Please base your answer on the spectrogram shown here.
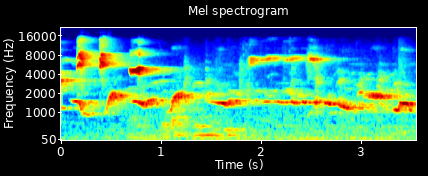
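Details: Orange-headed thrush song used as a lure to make other birds sing, a short stretch of sweeping whistled notes and high slurred phrases, loud at the start, then softer flowing whistles.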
